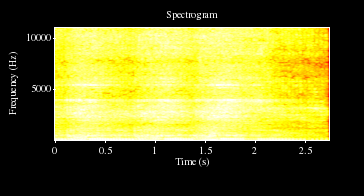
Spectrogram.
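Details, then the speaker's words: Motorcycle that would not start, now repaired and in full OK condition. The engine revs up cleanly a few times and drops back to a smooth, even idle without misses. Normal running. "और गाड़ी एकदम पूरा full okay condition में है। देख सकते हैं।"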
